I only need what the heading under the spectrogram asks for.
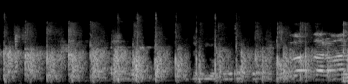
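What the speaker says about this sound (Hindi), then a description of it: "जोरदार तालियों से स्वागत करेंगे।" An online audience greets Satish ji with rapid, irregular clapping from several participants over a video call, the claps crisp and close, with a voice joining near the end.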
